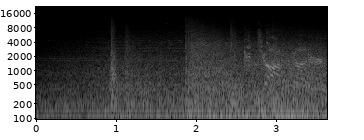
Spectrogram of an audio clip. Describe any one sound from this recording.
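Tank cannons fire with loud booming blasts.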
